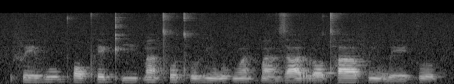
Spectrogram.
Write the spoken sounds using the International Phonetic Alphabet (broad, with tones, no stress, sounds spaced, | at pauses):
f eː˨ v uː˦ pʰ ɔ˨ pʰ e˦ kʼ iː˨ ɓ ã˦˨ tʰ o˦ tʰ ʊ˨˦ ɣ ĩ˨ w ʊ˨ ɡʷ ã˨ k͡p ã˨ z a˨˦ r ɔ˨ tʰ aː˦ f ĩ˦˨ w eː˨ k ʊ˦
